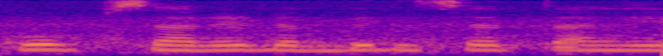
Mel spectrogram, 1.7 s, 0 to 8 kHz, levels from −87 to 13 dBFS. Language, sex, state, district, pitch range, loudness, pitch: Marathi, female, Maharashtra, Pune, 220-230 Hz, -27 LUFS, 225 Hz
